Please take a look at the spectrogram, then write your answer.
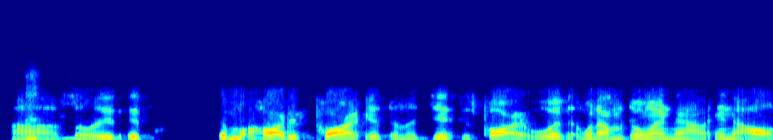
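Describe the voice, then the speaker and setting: A man's very deep, low voice in a Mississippi accent, with lively intonation at a moderate pace. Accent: Southern US (Mississippi). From US South, Vicksburg, Mississippi. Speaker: wild horse program specialist, navy veteran. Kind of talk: interview.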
